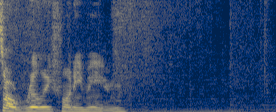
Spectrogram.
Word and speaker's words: meme: friend and he's like it's not pronounced mimes and I'm like what it's not it's not called mimes I thought it was mimes it's like MIM me twice and it's like no it's meme it's not it's not it's just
